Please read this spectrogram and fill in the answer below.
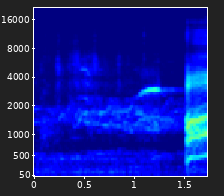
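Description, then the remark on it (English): Birds call out at daybreak as the sun comes out, with drawn-out, nasal honking tones that rise in pitch, ending in a sudden loud, harsh burst; no one speaks. “But at a certain point, day breaks and the sun comes out and we hear the birds.”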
